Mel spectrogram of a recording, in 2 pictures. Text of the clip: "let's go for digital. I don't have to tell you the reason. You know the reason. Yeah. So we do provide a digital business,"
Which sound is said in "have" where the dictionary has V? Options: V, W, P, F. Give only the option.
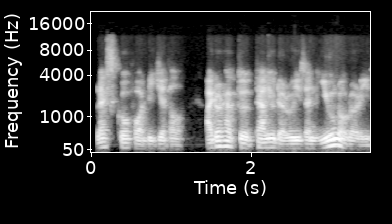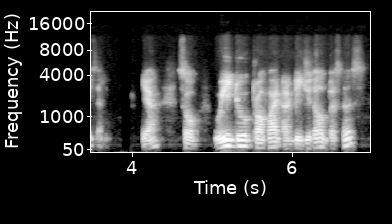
F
